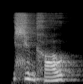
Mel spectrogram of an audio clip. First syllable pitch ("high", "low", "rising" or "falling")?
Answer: falling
